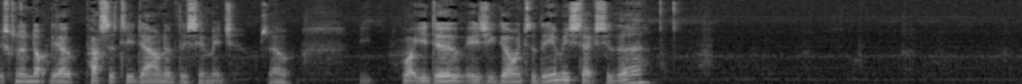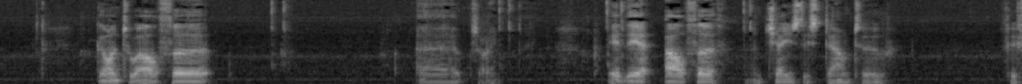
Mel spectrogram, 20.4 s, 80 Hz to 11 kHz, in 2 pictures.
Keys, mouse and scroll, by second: 6.5 click, 12.8 click, 15.0 click, 16.2 click, 17.4 click.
